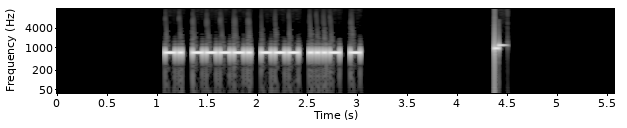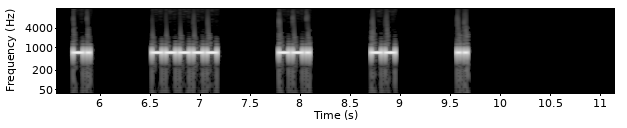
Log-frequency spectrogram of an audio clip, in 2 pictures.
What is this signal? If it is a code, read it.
Morse code, heard as a keyed tone, about 36 wpm, spaced as for 18 wpm, 700 Hz. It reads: N9OVT N0GMI
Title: USA Call Signs - 5 Characters - 6x Character Spacing - 35wpm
